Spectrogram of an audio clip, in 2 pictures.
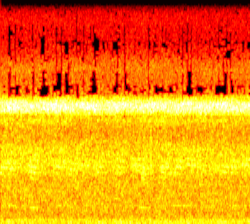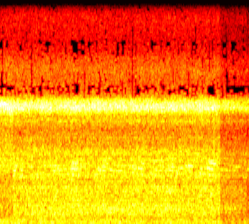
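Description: Crickets chirping in a steady chorus: one continuous high-pitched trill over a faint hiss.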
